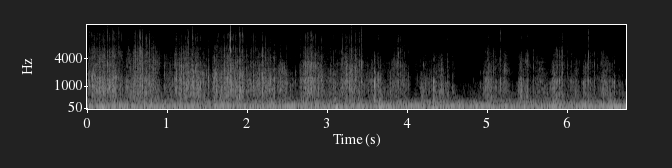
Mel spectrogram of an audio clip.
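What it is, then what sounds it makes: Silicone scrubbing glove. Long acrylic nails tap rapidly on the textured back of the fingers of a grey silicone scrubbing glove held close. The result is a dense, steady stream of soft crunchy, crinkly clicks over a strong low rumble.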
